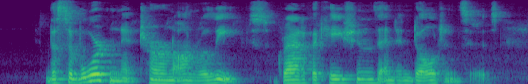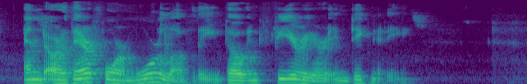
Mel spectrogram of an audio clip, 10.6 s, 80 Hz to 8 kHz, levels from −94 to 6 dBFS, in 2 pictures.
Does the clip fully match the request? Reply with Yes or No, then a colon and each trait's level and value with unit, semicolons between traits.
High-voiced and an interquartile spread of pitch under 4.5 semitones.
No: low, 120 Hz; average, 3.0 semitones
